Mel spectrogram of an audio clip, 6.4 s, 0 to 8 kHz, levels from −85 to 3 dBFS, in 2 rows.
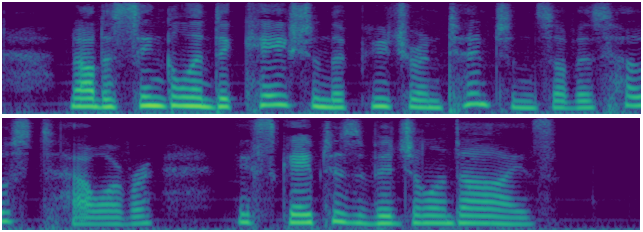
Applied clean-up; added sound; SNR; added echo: none; none; none; none.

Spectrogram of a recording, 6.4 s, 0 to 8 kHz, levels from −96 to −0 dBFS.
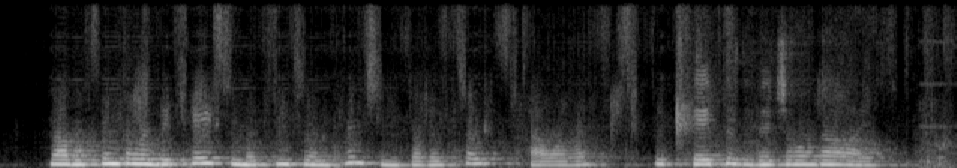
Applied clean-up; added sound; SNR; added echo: neural separator model SepFormer DNS4.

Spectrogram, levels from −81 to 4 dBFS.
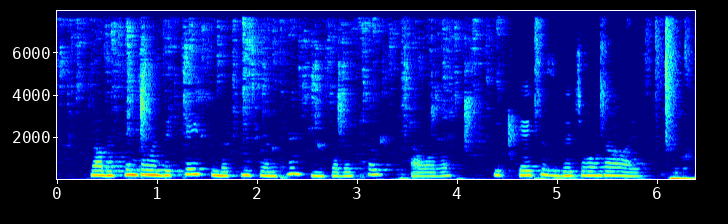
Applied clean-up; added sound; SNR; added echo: classical method WPE with log-MMSE.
